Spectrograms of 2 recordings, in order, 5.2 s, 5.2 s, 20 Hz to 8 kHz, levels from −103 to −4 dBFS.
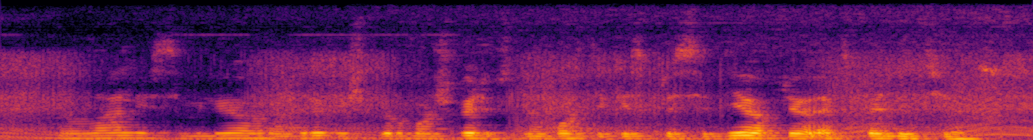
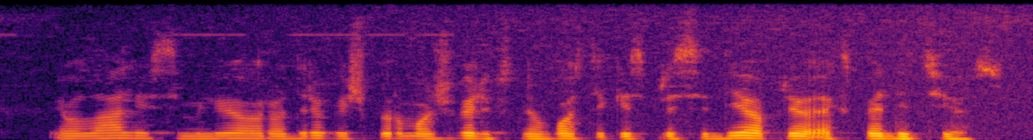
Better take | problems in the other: second | background sound (Accelerating, revving, vroom); 15 dB below the speech // room echo; dies away in 0.3 s

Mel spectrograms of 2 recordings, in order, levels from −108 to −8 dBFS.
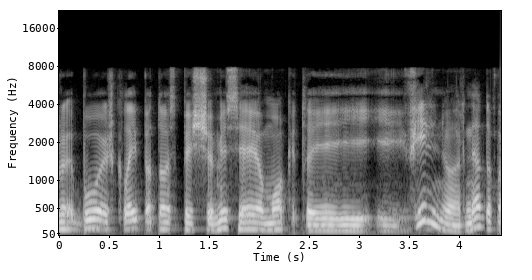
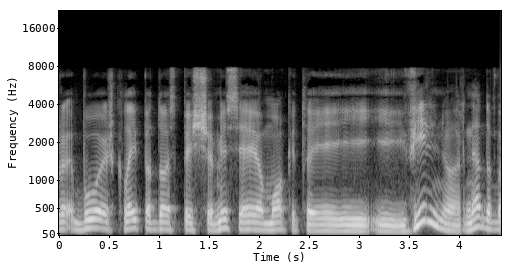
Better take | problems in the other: second | noise reduction (neural mask model DeepFilterNet 3)

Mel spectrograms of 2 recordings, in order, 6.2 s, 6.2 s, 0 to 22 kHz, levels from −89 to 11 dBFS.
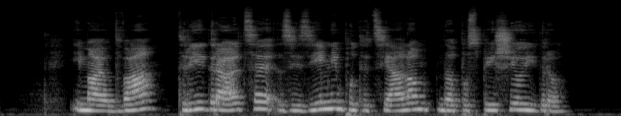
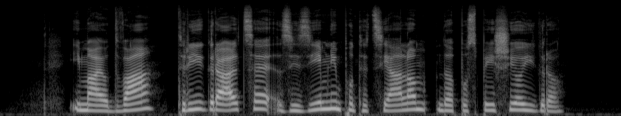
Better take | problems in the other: second | room echo; dies away in 0.2 s

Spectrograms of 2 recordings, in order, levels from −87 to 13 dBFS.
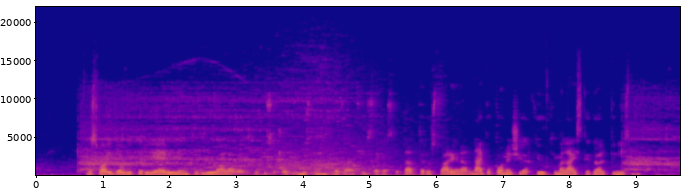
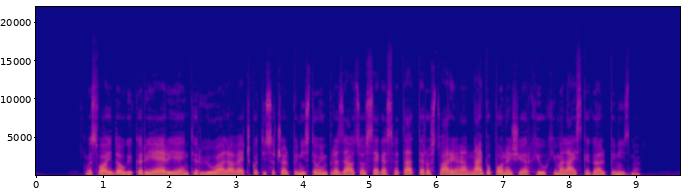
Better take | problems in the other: second | noise reduction (classical method log-MMSE)

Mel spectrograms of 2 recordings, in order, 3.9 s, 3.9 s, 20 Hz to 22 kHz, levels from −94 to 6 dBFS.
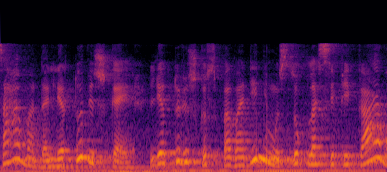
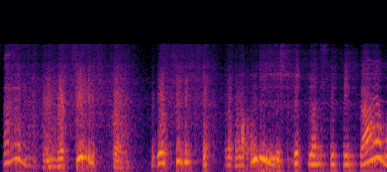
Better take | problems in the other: first | noise reduction (neural mask model RNNoise)

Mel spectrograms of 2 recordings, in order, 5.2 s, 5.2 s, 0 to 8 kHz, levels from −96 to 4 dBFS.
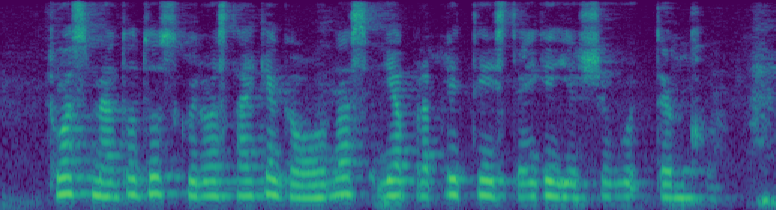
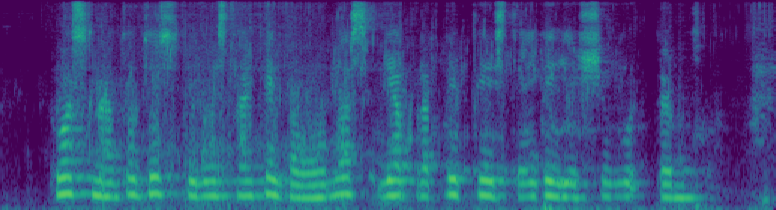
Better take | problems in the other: first | noise reduction (neural separator model SepFormer DNS4)

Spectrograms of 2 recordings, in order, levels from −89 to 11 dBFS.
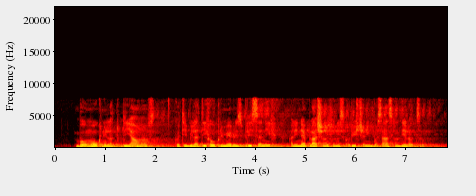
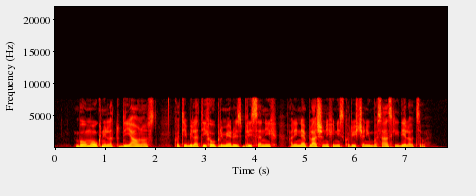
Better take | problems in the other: second | room echo; dies away in 1.8 s

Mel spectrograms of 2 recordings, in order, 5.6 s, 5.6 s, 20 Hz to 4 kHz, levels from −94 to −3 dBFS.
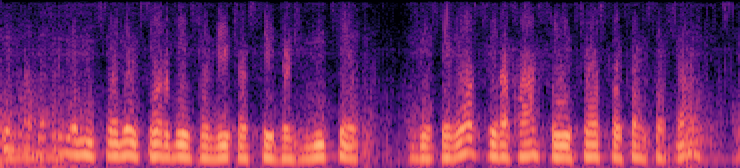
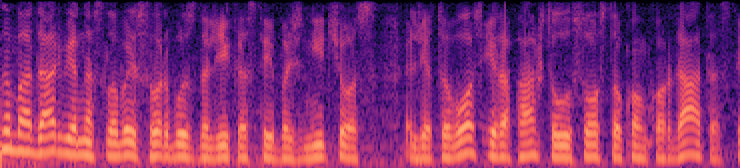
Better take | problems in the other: second | noise reduction (neural separator model SepFormer DNS4)

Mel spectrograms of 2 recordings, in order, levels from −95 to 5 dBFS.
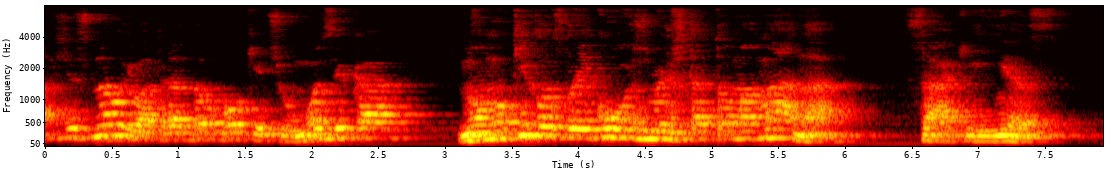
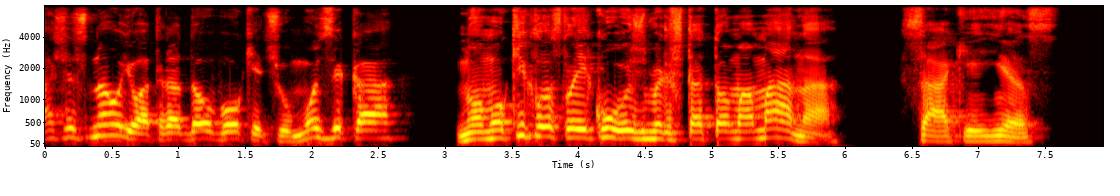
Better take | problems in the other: second | room echo; dies away in 0.9 s

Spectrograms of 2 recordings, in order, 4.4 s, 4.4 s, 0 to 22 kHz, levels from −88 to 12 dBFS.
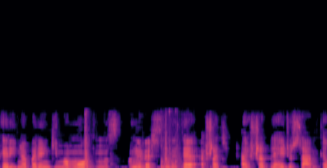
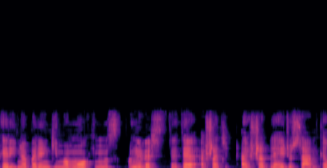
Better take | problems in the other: second | noise reduction (classical method Wiener filter)

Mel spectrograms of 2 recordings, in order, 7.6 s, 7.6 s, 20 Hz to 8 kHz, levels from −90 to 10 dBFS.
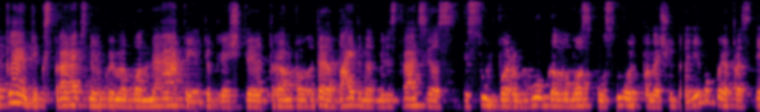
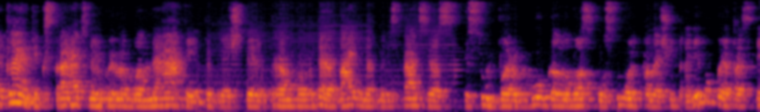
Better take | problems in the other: first | noise reduction (neural separator model SepFormer DNS4)

